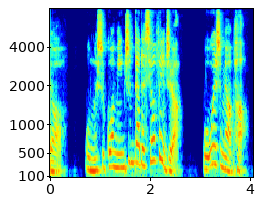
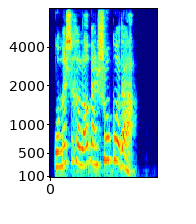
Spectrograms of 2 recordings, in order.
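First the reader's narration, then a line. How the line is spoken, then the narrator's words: Calling loudly across distance. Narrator (Chinese): 贝贝大声朝着山那边回复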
